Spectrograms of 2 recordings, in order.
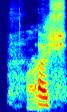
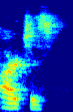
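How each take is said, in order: First: It is one syllable ending in an sh sound. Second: It is two syllables ending in a ch-iz sound. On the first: "It's arsh arsh" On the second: "It's the Yankee way of saying it"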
